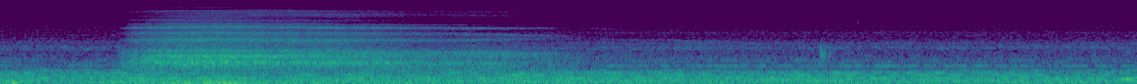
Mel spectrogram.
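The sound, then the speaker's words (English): One long, soft breath is drawn in through the nose and let out through the mouth as a cleansing breath in a guided meditation, over a steady low hum that continues after it. “We'll just take one more cleansing breath in through the nose, out through the mouth.”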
